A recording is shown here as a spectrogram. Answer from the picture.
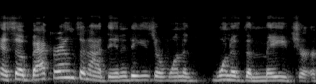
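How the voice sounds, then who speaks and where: A woman with a Southern US accent talks at a fairly quick pace in a medium-pitched voice with a dark, mellow tone. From US South, Mississippi. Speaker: pharmacist and conference presenter. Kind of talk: conference presentation. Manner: casual, conversational.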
